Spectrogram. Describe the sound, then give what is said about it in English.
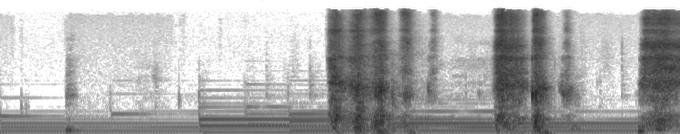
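A dog sniffs at a wall in quick clustered bursts of short, breathy snuffles, three rounds, over a steady, soft tonal background hum. “Your mind is no more telling you about yourself than this dog sniffing the wall.”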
